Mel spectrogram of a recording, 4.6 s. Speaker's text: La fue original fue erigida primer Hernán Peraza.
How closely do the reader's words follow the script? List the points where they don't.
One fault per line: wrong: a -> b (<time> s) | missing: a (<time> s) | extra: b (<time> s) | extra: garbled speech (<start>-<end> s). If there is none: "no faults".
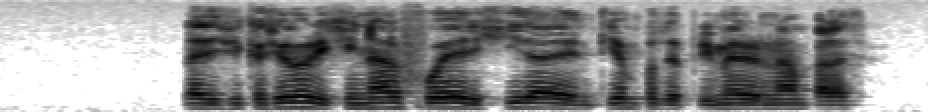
wrong: fue -> edificación (1.0 s)
extra: en tiempos del (2.9 s)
